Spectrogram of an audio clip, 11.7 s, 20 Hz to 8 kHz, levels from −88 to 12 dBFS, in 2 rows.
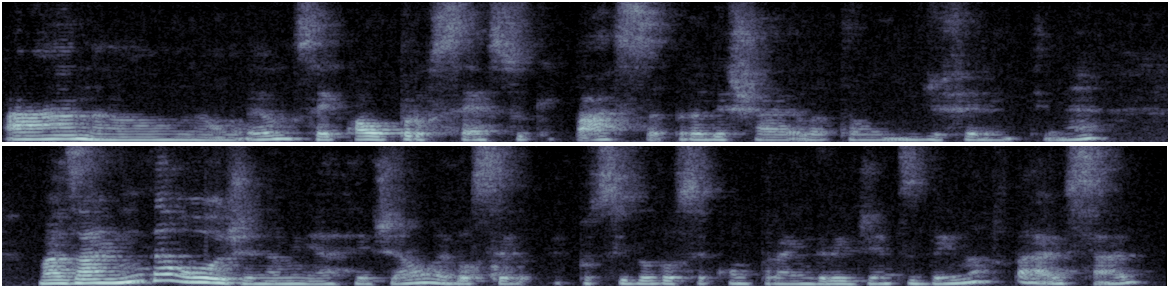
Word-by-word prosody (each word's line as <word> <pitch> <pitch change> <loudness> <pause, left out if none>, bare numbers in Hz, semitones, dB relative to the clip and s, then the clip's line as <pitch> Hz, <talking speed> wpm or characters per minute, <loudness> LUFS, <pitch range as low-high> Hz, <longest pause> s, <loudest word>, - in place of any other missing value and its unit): Ah, 205 +2 +4
não, 165 -5 +1 0.3
não, - - -7
eu 185 - +1
não 220 0 +2
sei 175 -6 -2
qual 185 +2 +4
o 180 - +1
processo 180 -1 -5
que 205 - -26
passa 185 -2 -4
para 175 -1 -5
deixar 170 -2 -6
ela 160 - -9
tão 160 -2 -13 0.2
diferente, 170 +6 -9
né, 235 +8 -5 0.4
mas 195 +1 +5
ainda 265 +12 +7
hoje, 230 -9 +7
na 165 0 -3
minha 165 -1 -4
região, 175 +7 -2
eh, 190 - -2
você 170 -1 -3 0.2
é - - -19
possível 180 -1 -5
você 175 -1 -4
comprar 175 -1 -8
ingredientes 170 +1 -4
bem 170 +3 -2
naturais, 255 -7 -3
sabe, 220 +8 -5
180 Hz, 170 wpm, -20 LUFS, 170-210 Hz, 0.4 s, ainda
